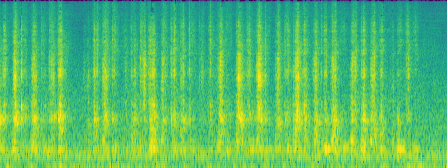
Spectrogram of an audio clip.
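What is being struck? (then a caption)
Black-coated scratch art paper scratched with a wooden stylus. A wooden stylus scratches short horizontal strokes along the basin rim on a flat, black-coated scratch art paper card. The result is a quick, uneven run of dry, bright scraping rasps, each stroke brief and quiet with no ring.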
